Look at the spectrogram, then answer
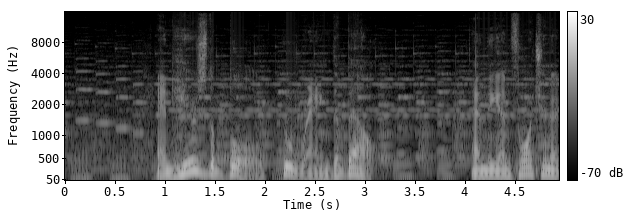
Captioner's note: voiceover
